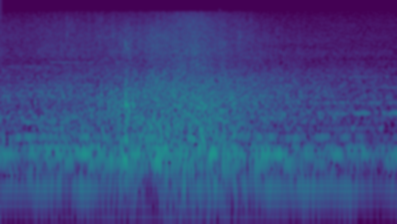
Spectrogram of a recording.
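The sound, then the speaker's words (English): Steady ocean surf washes in and out, a broad continuous rush of water that swells and eases gently, with a low hum running underneath and no voices. “And notice the waves as they bring in gifts of restoration and renewal.”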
